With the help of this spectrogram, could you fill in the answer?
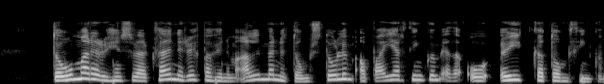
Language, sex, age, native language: Icelandic, female, 40-49, Icelandic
